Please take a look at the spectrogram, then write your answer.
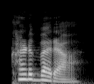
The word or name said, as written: खँडबरा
